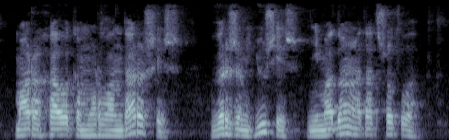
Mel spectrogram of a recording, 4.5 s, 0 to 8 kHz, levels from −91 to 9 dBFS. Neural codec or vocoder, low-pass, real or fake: none; 7.2 kHz; real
